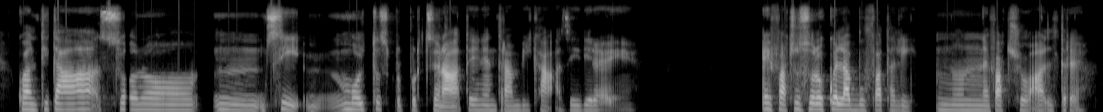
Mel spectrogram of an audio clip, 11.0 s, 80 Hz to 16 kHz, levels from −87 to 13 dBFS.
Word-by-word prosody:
quantità 190 0 +2
sono 180 -2 +2
mhmm, 170 -2 -9
sì 195 -5 +6
m 145 -4 -18
molto 190 +1 -3
sproporzionate 145 -3 +2
in 165 -1 -7
entrambi 155 -1 -5
i - - -19
casi 160 +1 -5
direi. 160 -1 -9 1.3
E 195 - +1
faccio 190 +1 0
solo 185 0 +4
quell'abbuffata 165 -3 +1
lì, 155 -1 -11 0.3
non 165 -1 -8
ne 155 -1 -5
faccio 160 0 -2
altre. - - -4
175 Hz, 115 wpm, -23 LUFS, 160-185 Hz, 1.3 s, sì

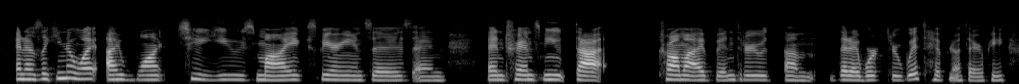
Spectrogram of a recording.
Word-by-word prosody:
And 245 0 +3
I - - +5
was 235 - -3
like, 245 +2 -3
"You 280 - +4
know 285 -1 +2
what, 255 -1 +4
I 225 +1 +6
want 215 0 0 0.2
to 260 - -4
use 215 -1 -6
my 205 -1 +4
experiences 205 -3 -3
and 185 0 -6 0.4
and 210 -1 0
transmute 220 -1 -1
that 200 -2 +8 0.6
trauma 220 -2 +6
I've 200 0 +3
been 200 +2 -5
through, 210 -2 -3 0.2
um, 190 -2 -3 0.3
that 210 -1 +2
I 200 -1 +3
worked 200 +1 -4
through 195 -1 -5
with 235 +5 -1
hypnotherapy 195 -2 -8
210 Hz, 165 wpm, -24 LUFS, 200-220 Hz, 0.6 s, that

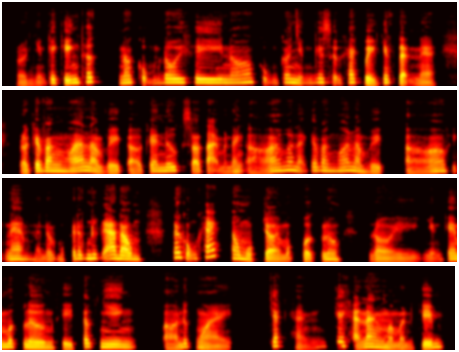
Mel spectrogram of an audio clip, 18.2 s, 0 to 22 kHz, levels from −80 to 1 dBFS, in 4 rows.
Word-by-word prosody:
rồi 100 0 -10
những 100 -1 -14
cái 170 - 0
kiến 165 +3 +5
thức 210 +2 +1 0.2
nó 165 +2 0
cũng 160 -3 -8
đôi 180 0 +4
khi 175 -1 +5
nó 170 +3 -1
cũng 150 - -13
có 185 - -3
những 165 -2 -2
cái 185 +1 -1
sự 185 - -6
khác 185 0 -1
biệt 120 -6 +5
nhất 170 - +1
định - - +6
nè. 105 -4 -3 0.4
Rồi 110 -1 -1
cái 150 - +4
văn 155 -1 +4
hóa 150 +3 +4
làm 150 -8 +2
việc 110 -2 -3
ở 100 -1 -3
cái 150 +8 -2
nước 165 +2 +1
sở 125 - 0
tại - - +3
mình 115 0 -12
đang 125 +1 -4
ở 160 +3 -2
với 200 0 0
lại 155 -3 -5
cái 175 - -3
văn 170 -2 -2
hóa 175 +2 -1
làm 150 -8 -2
việc 115 -2 -5 0.2
ở 125 +10 -3
Việt - - -16
Nam 145 -1 -1
là 110 - -14
nơi 120 +3 -9
một 125 - -14
cái 160 - -1
đất 180 +1 -1
nước 190 +1 +2
Á 185 - +9
Đông, 155 -4 +7 0.3
nó 235 - +6
cũng 235 - -2
khác 250 +10 +4
nhau 180 - +4
một 135 -6 0
trời 115 -3 +4
một 110 -1 -7
vực 120 -2 0
luôn. 145 0 0 0.3
Rồi 105 -2 -6
những 110 +2 -14
cái 145 +1 0
mức 160 +1 0
lương 135 -2 +3
thì 105 -2 -1
tất 170 - +2
nhiên 150 -3 +1 0.3
ở - - -4
nước 165 - -3
ngoài 105 -5 -3 0.4
chắc 200 - 0
hẳn 120 - -13
cái 205 - 0
khả - - +2
năng 155 -2 +3
mà 120 - 0
mình 110 -1 -7
kiếm 130 +8 +2
150 Hz, 265 wpm, -24 LUFS, 115-170 Hz, 0.4 s, Á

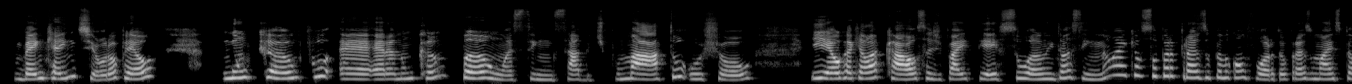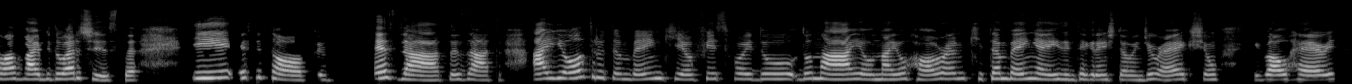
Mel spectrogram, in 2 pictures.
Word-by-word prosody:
bem 245 +2 +3
quente 295 +4 -2
europeu, 260 - 0 0.7
em 280 +2 +4
um 320 +2 +2
campo, 315 +2 +1 0.2
eh, 245 -2 +1
era 240 +1 +1
em 245 - -7
um 275 +2 -5
campão, 290 - +1
assim, 215 +1 -10
sabe, 225 0 -4
tipo 240 +5 -17
mato, 250 +6 +5
o 245 0 -6
show, 230 +1 -6 0.6
e 290 +1 +2
eu 265 0 +8
com 295 - -1
aquela 280 +2 +4
calça 250 -2 +5
de 230 -1 -14
paetê, 245 0 -1
suando. 250 -1 -2
Então 270 +4 -2
assim, 300 -6 -9
não 255 - -7
é 440 -1 0
que 435 - -8
eu 415 - -1
super 390 -1 -2
prezo 310 -3 -1
pelo 305 -1 -3
conforto, 280 -7 -2
eu 235 - -5
prezo 255 0 -5
mais 250 0 -2
pela 255 -1 +3
vibe 240 -1 +2
do 250 +1 -2
artista. 215 -7 -1 0.6
E 290 +2 +5
esse 305 +2 -6
top 215 -7 +2 0.7
exato, 225 -8 +4
exato. 215 -3 -2 0.3
Aí 275 +4 +3
outro 315 +3 0
também 250 0 -6
que 280 -3 -13
eu 225 -1 -5
fiz, 260 +3 -12
foi 250 -2 -7
do 245 +1 -4
do 260 +3 -6
Niall, 240 -2 +5
o - - -7
Niall 230 +2 -3
Horan, 255 +4 -2
que 270 -3 -16
também 265 0 -1
é 235 -2 0
ex-integrante 225 -1 -5
da 215 -1 -8
One 205 0 -9
Direction, 230 +1 -5 0.4
igual 220 +1 +2
o - - -11
Harry. 225 +1 -1
250 Hz, 155 wpm, -23 LUFS, 230-285 Hz, 0.7 s, eu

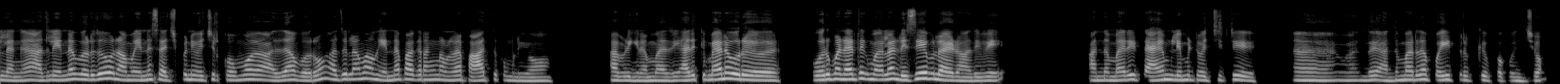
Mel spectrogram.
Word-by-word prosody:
இல்லங்க. 185 -2 -1
அதுல 195 +2 -1
என்ன 225 +3 +1
வருதோ 230 +4 +2
நாம 205 -1 0
என்ன 210 +3 0
சேர்ச் 195 -5 -2
பண்ணி 225 -2 -1
வச்சிருக்கோம். 200 +1 -4 0.2
அது 175 -1 -2
தான் 215 -2 0
வரும். 215 +9 -1
அது 230 +2 0
இல்லாம 245 +3 0
அவங்க 230 -5 0
என்ன 220 +3 -1
பாக்குறாங்கன்னு 215 -2 -1
பாத்துக்க 195 +3 -1
முடியும். 170 0 -3 0.7
அப்படிங்கற 185 -2 -1
மாதிரி. 175 0 -1
அதுக்கு 215 +2 -1
மேல 255 +3 +5
ஒரு 225 -2 +5 0.7
1 215 - +4
மணி 245 -2 +4
நேரத்துக்கு 240 0 +4
மேல 225 +2 +3
டிஸேபுல் 255 +3 +4
ஆயிடும் 180 -3 +3
அதுவே, 175 +2 -1 1.0
அந்த 190 0 -2
மாரி 200 +4 +2 0.2
டைம் 200 +4 +3
லிமிட் 205 0 -2
வச்சிட்டு 205 +4 -4 0.6
அ - - 0 0.5
வந்து 190 +2 -3
அந்த 175 +2 -3
மாரி 210 0 +1
தான் 220 -2 -3
போயிட்டு 205 0 0
இருக்கு. 195 +2 -8
இப்ப 185 +2 -9
கொஞ்சம். 170 - -5
205 Hz, 175 wpm, -24 LUFS, 185-225 Hz, 1.0 s, மேல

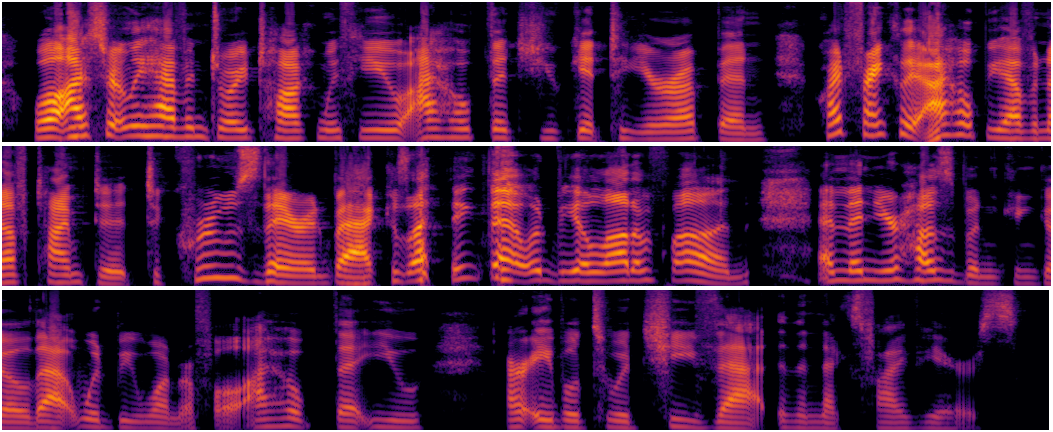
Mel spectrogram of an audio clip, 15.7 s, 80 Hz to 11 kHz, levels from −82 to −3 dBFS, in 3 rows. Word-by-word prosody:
Well, 200 +2 +7
I 220 - +10
certainly 235 0 +1
have 215 -2 +4
enjoyed 195 -3 -3
talking 180 0 0
with 180 0 -11
you. 185 -1 -3
I 190 - +2
hope 195 0 -10
that 190 -2 -5
you 175 0 -17
get 180 -2 -1
to 180 - -9
Europe, 160 +2 -2
and 145 -2 -5 0.2
quite 270 +5 +1
frankly, 245 0 +4
I - - +8
hope 250 -4 -5
you 185 - -4
have 170 0 +1
enough 175 +1 +1
time 175 0 0
to 145 -3 -6
to 180 - -9
cruise 270 - -3
there 170 -5 +4
and 155 0 -5
back 145 0 +4
'cause 205 - -8
I 225 +2 +6
think 250 +4 -9
that 220 -4 +8
would 220 -1 -6
be 210 +1 -6
a - - +1
lotta 215 +2 +3
fun, 180 -9 -2 0.3
and 205 - -4
then 220 +1 +1
your 220 0 -1
husband 170 -10 -3
can 150 -1 -17
go. 140 -2 -7
That 145 +4 -1
would 165 -2 -13
be 150 0 -16
wonderful, 135 -3 -14
I 165 - -7
hope 175 -2 -14
that 155 -1 -7
you 155 -2 -18 0.4
are 165 +1 -4
able 155 -1 -7
to 155 - -10
achieve 145 0 -8
that 130 -2 -3
in - - -20
the 140 - -19
next 130 -2 -14
5 135 -1 -15
years. 130 -2 -13
175 Hz, 240 wpm, -24 LUFS, 150-210 Hz, 0.4 s, I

